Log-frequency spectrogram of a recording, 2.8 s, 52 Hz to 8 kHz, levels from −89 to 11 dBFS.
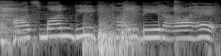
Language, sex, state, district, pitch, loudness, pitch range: Hindi, female, Madhya Pradesh, Bhopal, 280 Hz, -15 LUFS, 265-295 Hz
